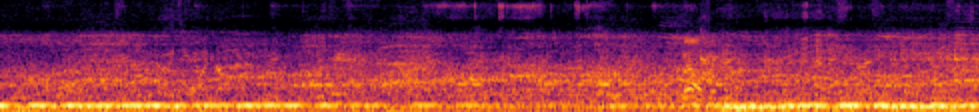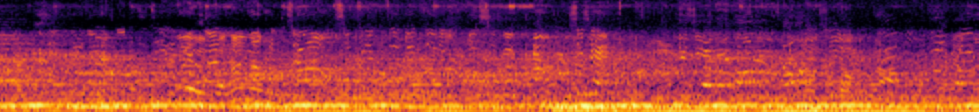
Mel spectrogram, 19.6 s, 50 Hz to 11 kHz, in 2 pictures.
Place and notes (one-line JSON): {"title": "立法院, Taipei City - Walking through the site in protest", "date": "2014-03-19 22:04:00", "description": "Walking through the site in protest, People and students occupied the Legislature\nBinaural recordings", "latitude": "25.04", "longitude": "121.52", "altitude": "10", "timezone": "Asia/Taipei"}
